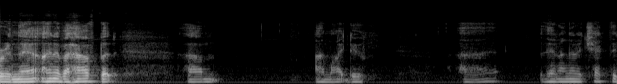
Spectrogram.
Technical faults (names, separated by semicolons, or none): none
